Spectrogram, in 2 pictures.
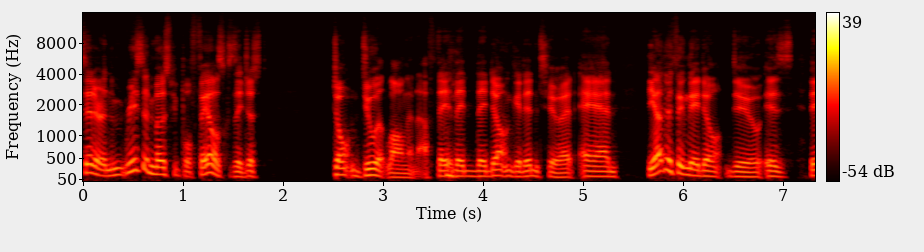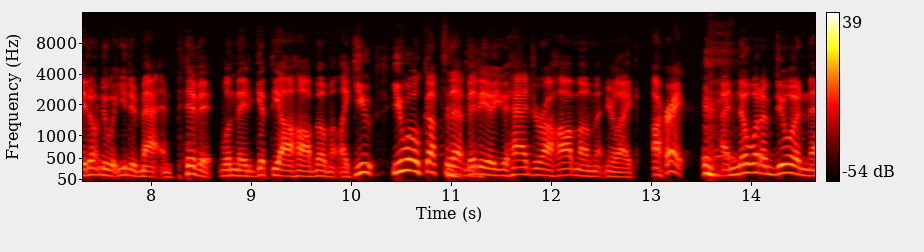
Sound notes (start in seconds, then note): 3.6 chuckling; 13.5 chuckling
